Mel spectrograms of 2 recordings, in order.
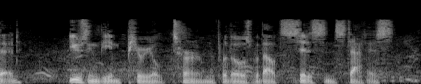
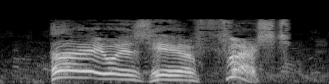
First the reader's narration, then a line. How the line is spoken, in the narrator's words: Theron said, slurring his words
